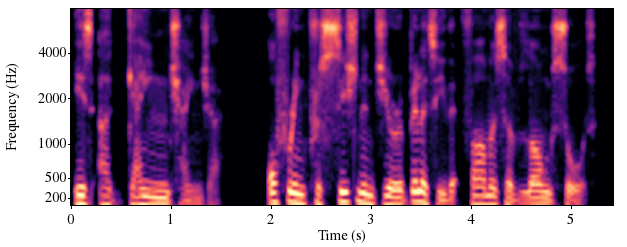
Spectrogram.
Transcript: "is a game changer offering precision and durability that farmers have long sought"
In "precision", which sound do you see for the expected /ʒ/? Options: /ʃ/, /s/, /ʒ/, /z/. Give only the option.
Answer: /ʒ/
